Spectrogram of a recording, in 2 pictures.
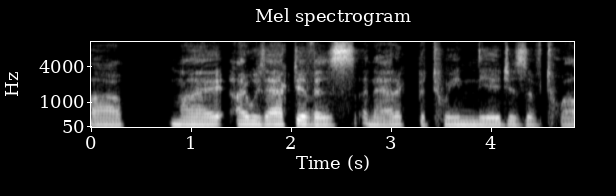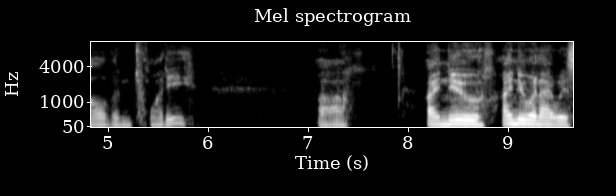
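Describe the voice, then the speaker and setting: A fairly slow, monotone voice with an American accent, flat in intonation, in a dry, close recording without echo. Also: man. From US Upper Midwest, Minneapolis. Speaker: recovery volunteer and training facilitator. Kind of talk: personal introduction in training session. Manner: halting, many fillers.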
